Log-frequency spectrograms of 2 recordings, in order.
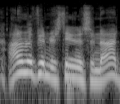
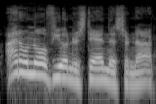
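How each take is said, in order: First: Rapid retold jab. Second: Said in the usual way. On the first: Retelling his jab to Otis, rushed and fast. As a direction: fire it off fast. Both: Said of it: "but I said this yesterday to Otis".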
